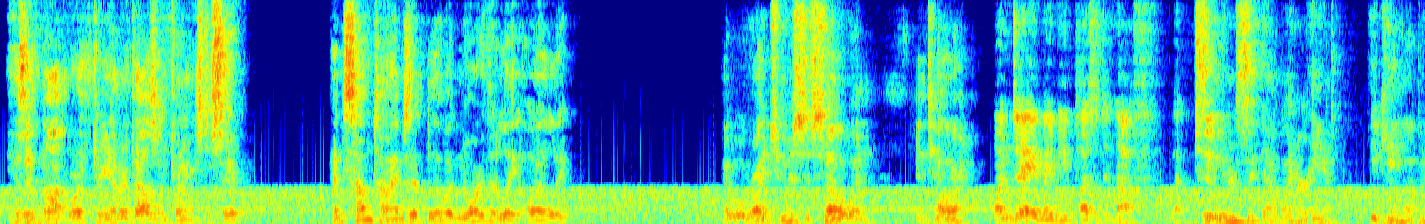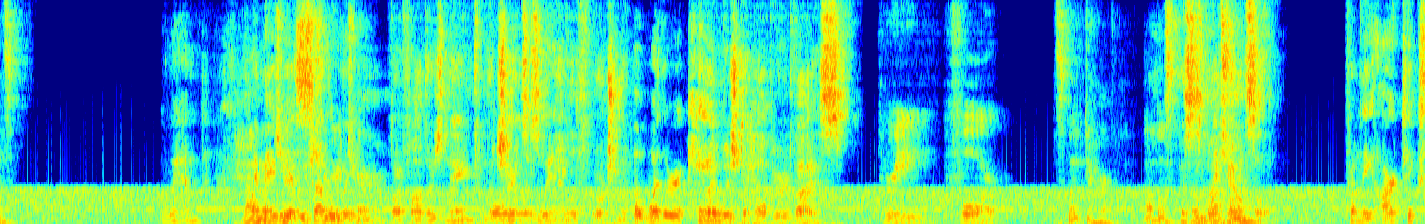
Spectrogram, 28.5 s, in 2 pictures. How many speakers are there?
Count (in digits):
5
